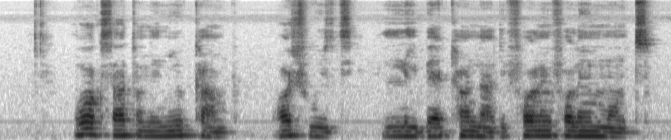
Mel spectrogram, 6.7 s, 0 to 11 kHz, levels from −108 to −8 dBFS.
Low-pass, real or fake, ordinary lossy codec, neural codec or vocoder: none; real; none; none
